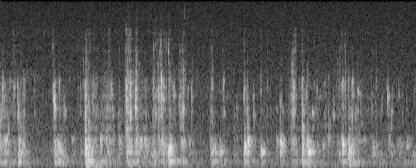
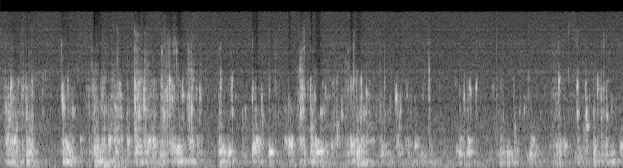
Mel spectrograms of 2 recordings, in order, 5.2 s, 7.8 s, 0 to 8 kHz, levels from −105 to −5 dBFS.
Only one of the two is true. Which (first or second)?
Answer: first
